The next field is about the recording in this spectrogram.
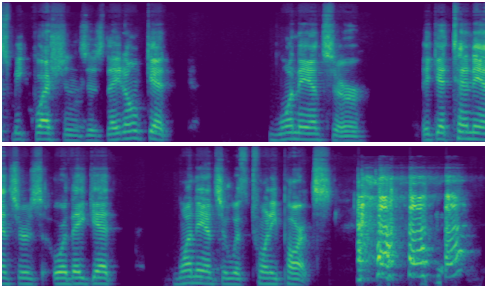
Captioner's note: laughter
